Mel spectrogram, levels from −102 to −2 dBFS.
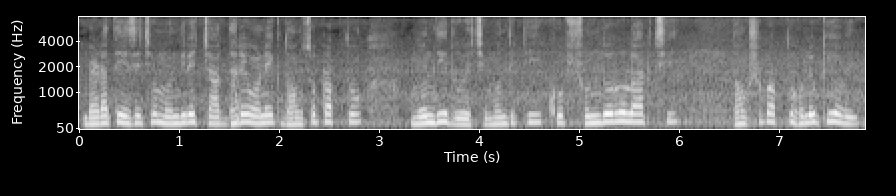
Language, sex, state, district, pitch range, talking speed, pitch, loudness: Bengali, male, West Bengal, Paschim Medinipur, 170-210 Hz, 120 wpm, 190 Hz, -15 LUFS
